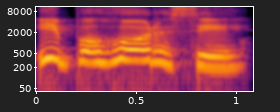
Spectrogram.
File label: civ female retreat, hellenes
